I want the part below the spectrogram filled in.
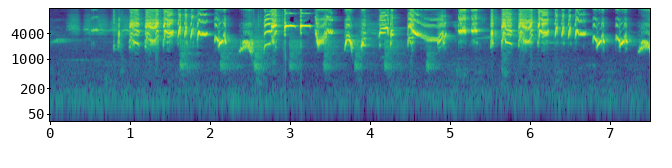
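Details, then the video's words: Oriental magpie-robin singing fervently with its tail fanned open, used as a lure to stir other magpie-robins into singing: a fast, rich stream of high whistles, sharp chips, trills and slurred notes, packed tightly with hardly a break. "Pancingan Suara Kacer Gacor Buka Ekor! Buat Kacer Lain Pasti Ikut Emosi Gacor Ngobra"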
